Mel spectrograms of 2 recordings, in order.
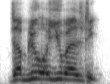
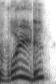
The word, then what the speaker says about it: would: We're going to start with the next word, would, W-O-U-L-D. It's not would, it's would. L is silent.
